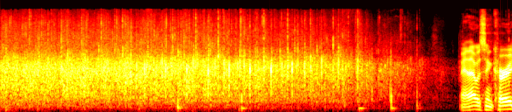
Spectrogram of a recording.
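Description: An audience applauds in a large hall and the applause fades away.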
